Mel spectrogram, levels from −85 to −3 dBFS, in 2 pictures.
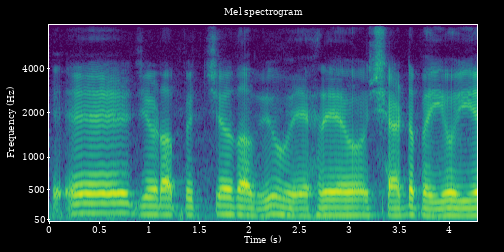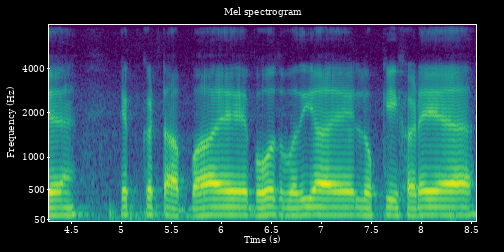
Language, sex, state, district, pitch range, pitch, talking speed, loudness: Punjabi, male, Punjab, Kapurthala, 115-125 Hz, 120 Hz, 145 wpm, -15 LUFS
